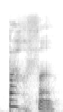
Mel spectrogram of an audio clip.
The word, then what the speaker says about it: parfum: this UM like that, phonetically it's exactly the same thing as if you would have UN. So it's nasal and it's un. So it really goes in your nose. You don't pronounce the M at all.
